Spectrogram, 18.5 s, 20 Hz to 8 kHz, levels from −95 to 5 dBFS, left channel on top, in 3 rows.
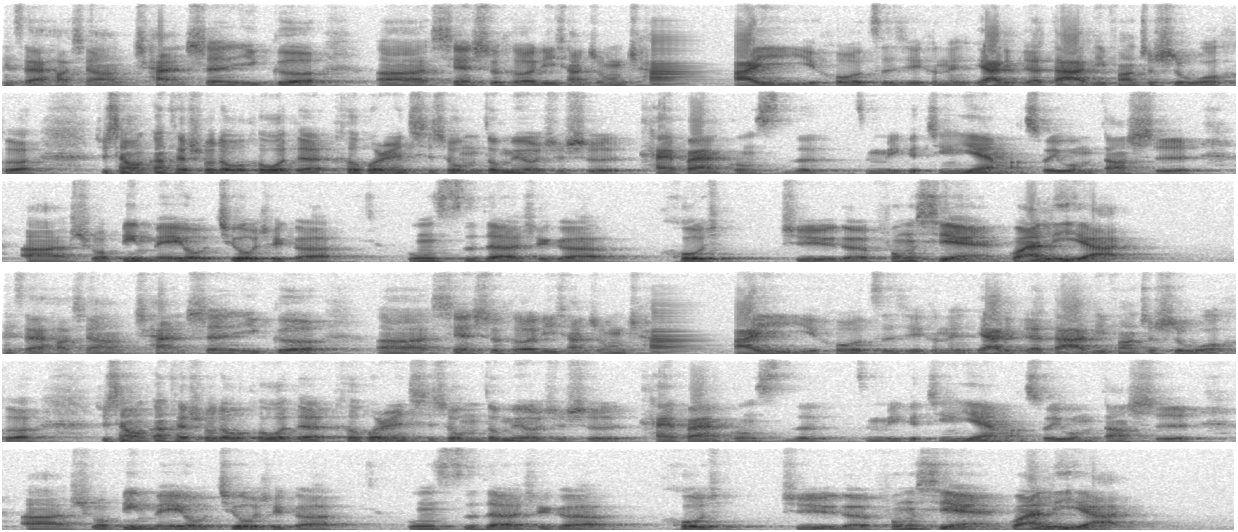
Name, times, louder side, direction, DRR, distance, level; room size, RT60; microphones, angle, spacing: voice 1, 0.0-14.0 14.4-15.4 15.7-15.9 16.2-17.9, left 2 dB, 25° left, 7 dB, 0.7 m, -26 dB
10.5 x 5.1 x 3.8 m, 0.69 s
head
